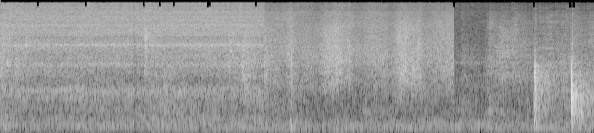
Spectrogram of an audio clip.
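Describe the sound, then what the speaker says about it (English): Hot water from a kitchen tap pours down a sink drain, a steady hissing rush that swells and shifts midway, ending with a couple of sharp clinks. "Hot water down the drain"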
